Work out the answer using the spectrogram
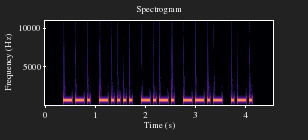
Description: Morse code, heard as a keyed tone, about 20 wpm, 700 Hz. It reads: G6CQR
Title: DXCC-100 Call Signs - 5 Characters - 20wpm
